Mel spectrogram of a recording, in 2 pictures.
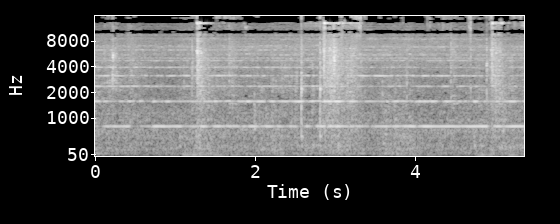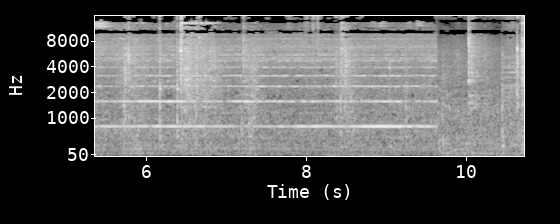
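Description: A milling machine whirs steadily as it cuts into metal.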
